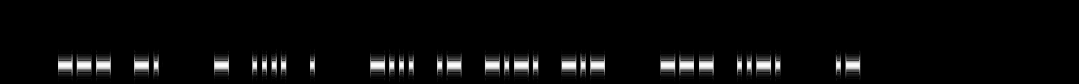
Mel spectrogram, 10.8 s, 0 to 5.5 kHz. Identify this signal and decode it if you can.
Morse code, heard as a keyed tone, about 25 wpm, spaced as for 20 wpm, 600 Hz. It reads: ON THE BACK OF A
